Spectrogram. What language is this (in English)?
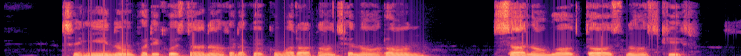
Gawri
